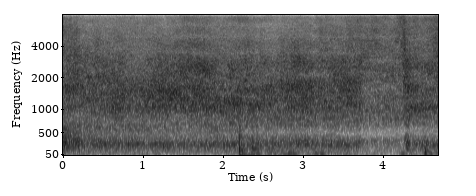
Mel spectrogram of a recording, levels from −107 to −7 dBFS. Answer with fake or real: real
